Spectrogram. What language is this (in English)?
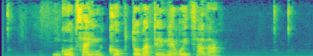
Basque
